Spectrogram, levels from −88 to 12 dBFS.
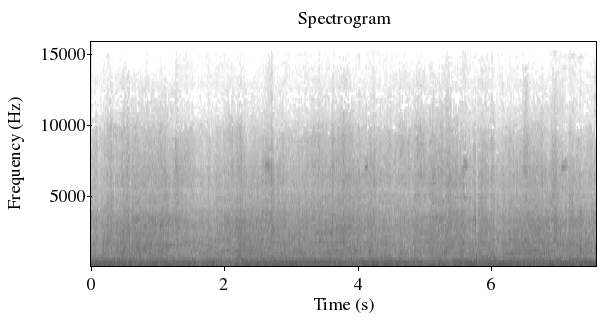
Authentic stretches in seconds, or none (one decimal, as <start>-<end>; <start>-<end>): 0.0-0.5; 4.0-5.9; 6.8-7.6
